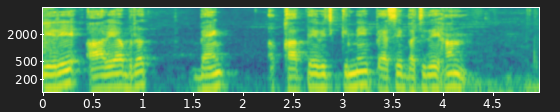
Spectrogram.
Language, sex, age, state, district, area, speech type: Punjabi, male, 60+, Punjab, Pathankot, rural, read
